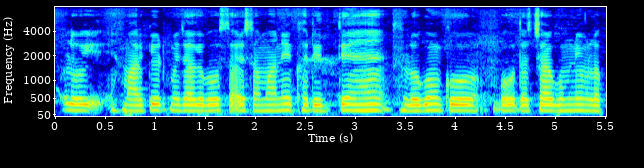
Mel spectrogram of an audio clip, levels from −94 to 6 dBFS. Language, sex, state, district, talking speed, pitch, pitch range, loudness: Maithili, male, Bihar, Supaul, 165 wpm, 160 Hz, 155-170 Hz, -30 LUFS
